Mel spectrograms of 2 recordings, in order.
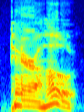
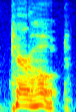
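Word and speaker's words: Terre Haute: said I grew up near a place called terot he said what I said that's French words he said well no he said say it again I said terot he said how do you spell it I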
